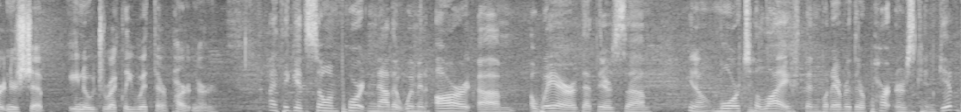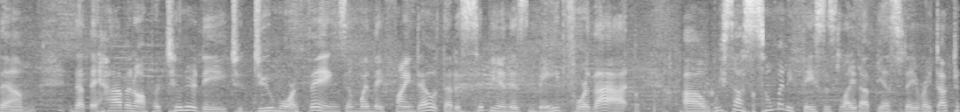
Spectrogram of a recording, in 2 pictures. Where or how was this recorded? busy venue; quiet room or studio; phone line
busy venue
